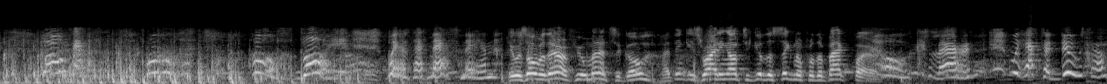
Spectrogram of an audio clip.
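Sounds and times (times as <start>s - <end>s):
horse-drawn buckboard wagon rattling: 0.0s - 5.7s
horse hooves clopping: 0.0s - 9.8s
speech: 5.1s - 11.0s.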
